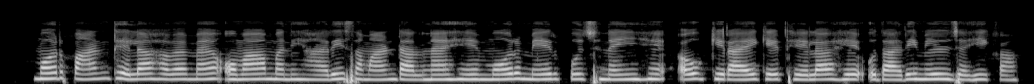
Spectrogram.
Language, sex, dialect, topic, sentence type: Chhattisgarhi, female, Western/Budati/Khatahi, banking, question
